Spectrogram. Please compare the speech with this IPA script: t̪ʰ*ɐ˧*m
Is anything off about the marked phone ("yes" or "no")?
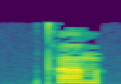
no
